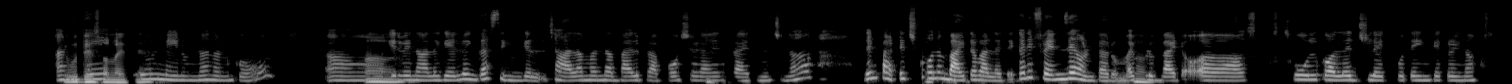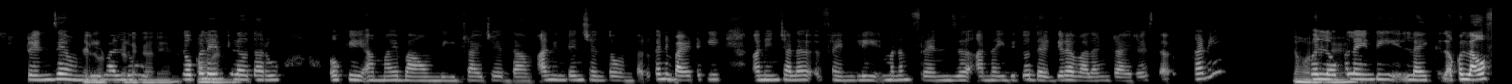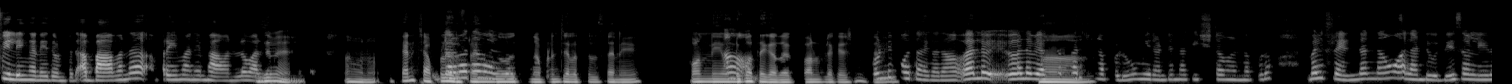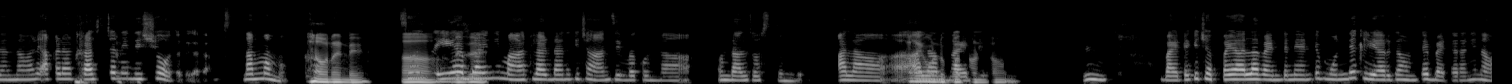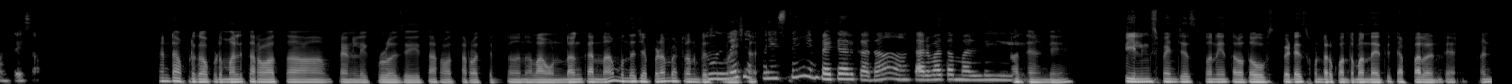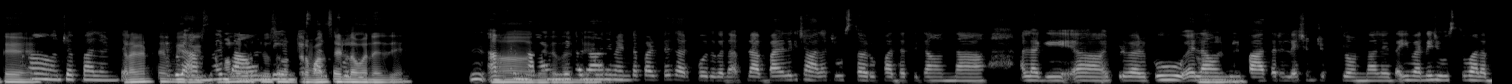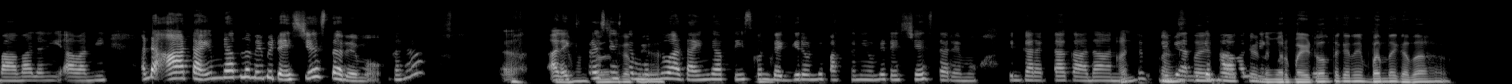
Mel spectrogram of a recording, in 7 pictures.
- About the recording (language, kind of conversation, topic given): Telugu, podcast, మీ భావాలను మీరు సాధారణంగా ఎలా వ్యక్తపరుస్తారు?
- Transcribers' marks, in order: in English: "సింగిల్"; in English: "ప్రపోజ్"; giggle; other background noise; other noise; in English: "స్కూల్, కాలేజ్"; sniff; in English: "చైల్డ్‌హుడ్ ఫ్రెండ్"; in English: "ఇంటెన్షన్‌తో"; tapping; in English: "ఫ్రెండ్‌లి"; in English: "ఫ్రెండ్స్"; in English: "ట్రై"; swallow; in English: "లైక్"; in English: "లవ్"; chuckle; in English: "ఇష్యూ"; tsk; in English: "సో"; background speech; in English: "క్లియర్‌గా"; in English: "ఫ్రెండ్లీ క్లోజ్"; in English: "బెటర్"; in English: "బెటర్"; in English: "ఫీలింగ్స్"; in English: "హోప్స్"; in English: "వన్ సైడ్ లవ్"; in English: "రిలేషన్షిప్స్‌లో"; in English: "టైమ్ గ్యాప్‌లో మే బి టెస్ట్"; sniff; in English: "ఎక్స్‌ప్రెస్"; chuckle; in English: "టైమ్ గ్యాప్"; in English: "టెస్ట్"; in English: "మే బి"; in English: "ఫ్రెండ్స్‌తో"; in English: "ఎక్స్‌ప్రెస్"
